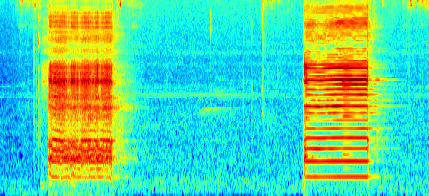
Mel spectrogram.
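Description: A man blows short, loud, buzzing notes on a small wind instrument.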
